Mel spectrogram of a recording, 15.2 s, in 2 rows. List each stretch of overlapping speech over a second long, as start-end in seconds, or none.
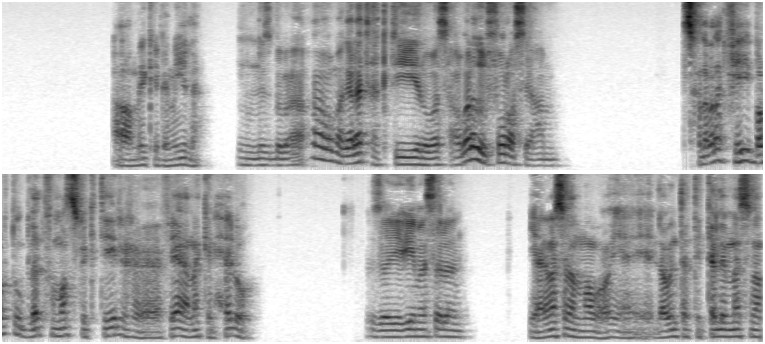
none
